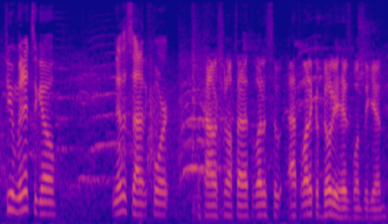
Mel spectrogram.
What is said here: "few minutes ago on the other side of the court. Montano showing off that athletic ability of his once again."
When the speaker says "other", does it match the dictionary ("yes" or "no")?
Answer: yes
